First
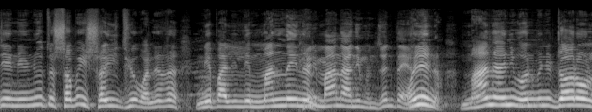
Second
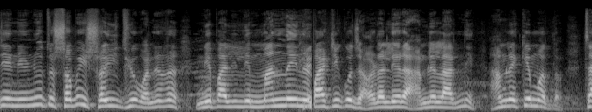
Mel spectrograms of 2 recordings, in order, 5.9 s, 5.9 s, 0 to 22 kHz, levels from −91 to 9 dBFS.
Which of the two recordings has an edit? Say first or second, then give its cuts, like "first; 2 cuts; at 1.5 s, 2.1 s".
second; 1 cut; at 3.1 s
